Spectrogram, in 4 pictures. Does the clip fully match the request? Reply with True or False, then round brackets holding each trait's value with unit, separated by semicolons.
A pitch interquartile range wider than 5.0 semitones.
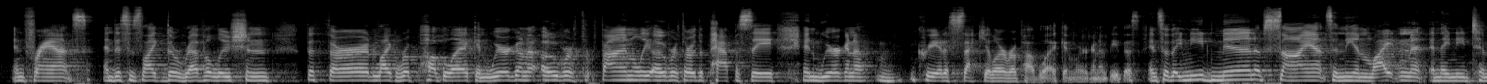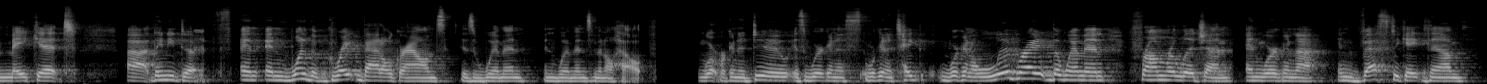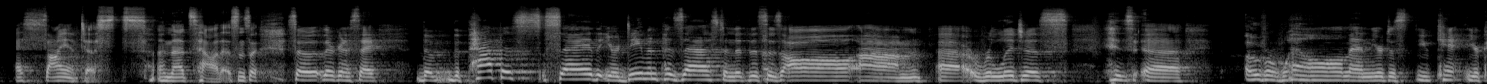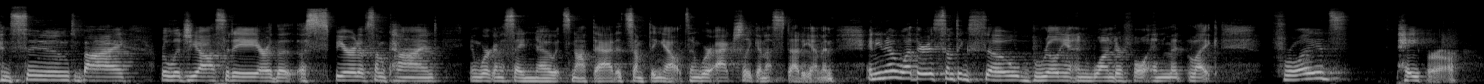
False (3.0 semitones)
